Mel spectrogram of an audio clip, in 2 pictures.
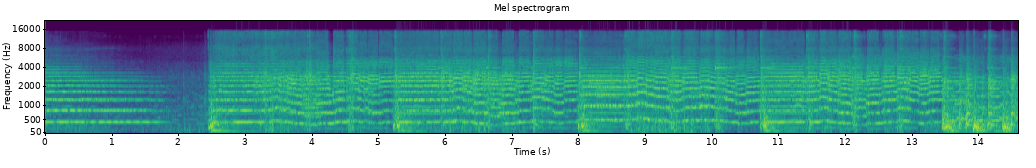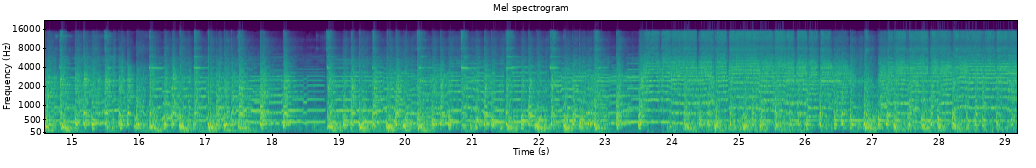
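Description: Indian brass band playing: trumpets, euphonium, saxophone and clarinet carry a tune over side drums. A held chord fades out about two seconds in, the band strikes up a melody just after, and the playing gets busier about halfway through.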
